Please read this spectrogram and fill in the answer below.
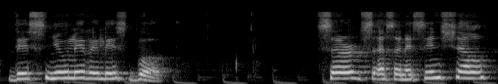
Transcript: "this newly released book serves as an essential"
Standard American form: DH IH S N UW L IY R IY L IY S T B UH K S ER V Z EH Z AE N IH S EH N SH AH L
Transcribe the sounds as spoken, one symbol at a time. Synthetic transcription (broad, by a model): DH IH S N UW L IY R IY L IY S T B UH K S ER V S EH S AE N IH S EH N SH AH L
